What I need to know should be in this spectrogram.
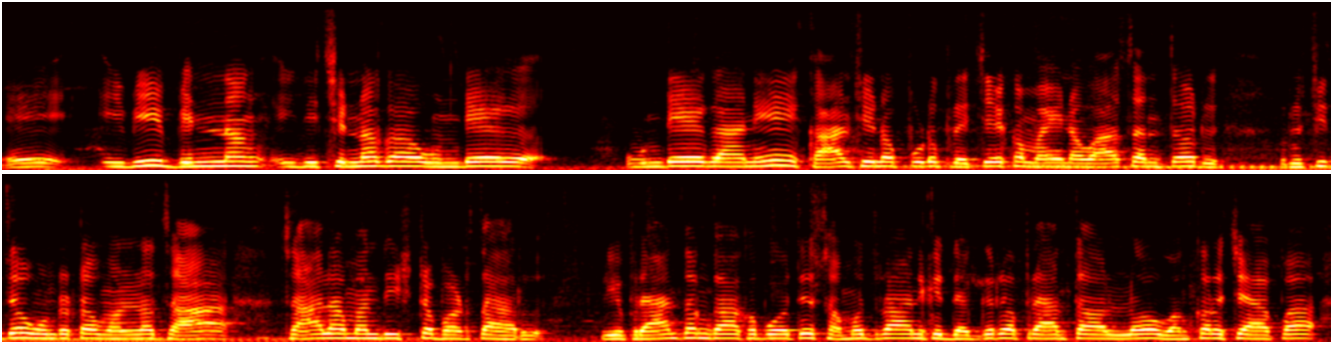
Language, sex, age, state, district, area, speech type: Telugu, female, 60+, Telangana, Ranga Reddy, rural, spontaneous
